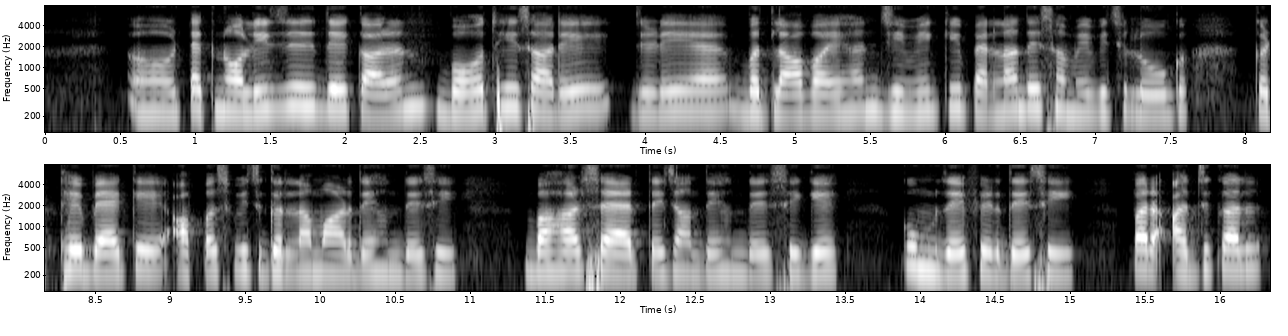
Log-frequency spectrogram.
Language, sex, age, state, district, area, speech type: Punjabi, female, 18-30, Punjab, Rupnagar, urban, spontaneous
